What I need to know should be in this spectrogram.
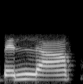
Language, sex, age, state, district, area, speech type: Kannada, female, 45-60, Karnataka, Chikkaballapur, rural, conversation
